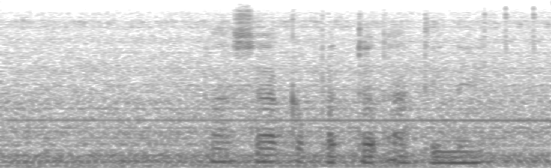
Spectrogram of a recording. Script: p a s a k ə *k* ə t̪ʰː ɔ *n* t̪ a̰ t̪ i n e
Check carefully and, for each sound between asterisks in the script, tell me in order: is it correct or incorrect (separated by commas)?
incorrect, incorrect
